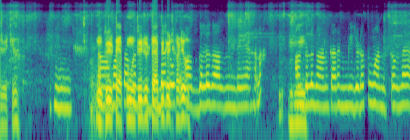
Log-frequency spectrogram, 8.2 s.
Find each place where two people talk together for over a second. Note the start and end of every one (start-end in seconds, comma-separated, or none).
1.9-3.5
